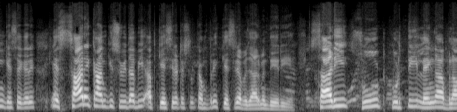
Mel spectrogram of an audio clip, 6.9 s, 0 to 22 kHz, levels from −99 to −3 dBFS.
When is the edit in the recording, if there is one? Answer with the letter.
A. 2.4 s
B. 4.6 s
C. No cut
B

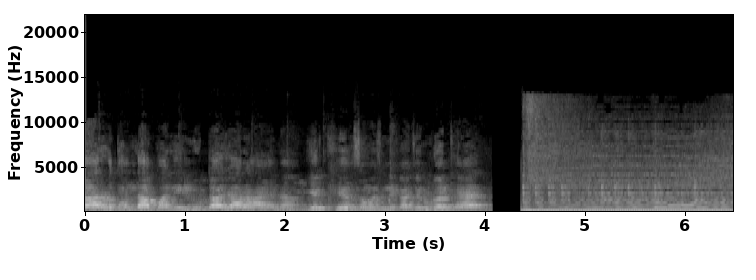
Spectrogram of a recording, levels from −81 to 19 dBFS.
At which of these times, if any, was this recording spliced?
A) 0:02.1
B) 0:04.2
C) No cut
B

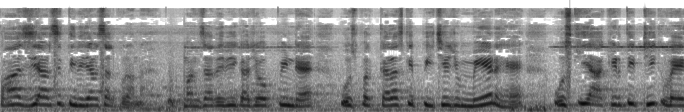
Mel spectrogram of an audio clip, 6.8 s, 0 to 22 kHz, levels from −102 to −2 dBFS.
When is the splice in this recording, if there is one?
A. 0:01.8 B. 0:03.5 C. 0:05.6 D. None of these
A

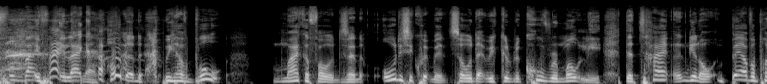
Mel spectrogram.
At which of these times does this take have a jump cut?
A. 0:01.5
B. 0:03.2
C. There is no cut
A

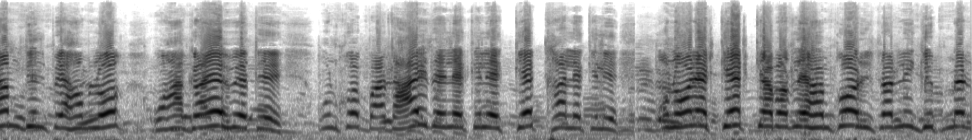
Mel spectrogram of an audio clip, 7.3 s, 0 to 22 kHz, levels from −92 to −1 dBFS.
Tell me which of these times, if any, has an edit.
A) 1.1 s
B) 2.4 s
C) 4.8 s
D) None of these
C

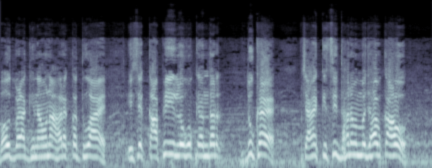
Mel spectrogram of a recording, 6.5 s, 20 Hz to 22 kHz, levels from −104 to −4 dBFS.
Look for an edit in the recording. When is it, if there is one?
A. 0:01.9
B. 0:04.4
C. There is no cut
C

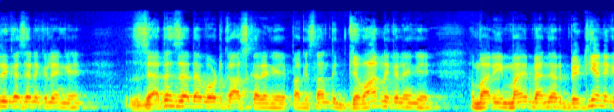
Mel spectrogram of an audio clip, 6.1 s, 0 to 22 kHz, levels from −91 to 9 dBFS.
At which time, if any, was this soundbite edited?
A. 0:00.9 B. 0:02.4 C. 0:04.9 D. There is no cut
D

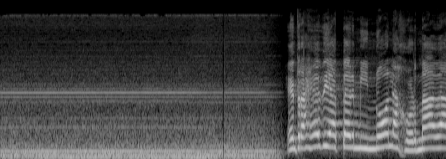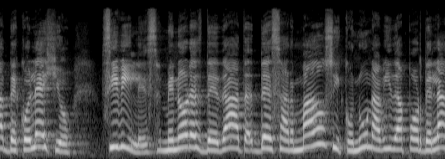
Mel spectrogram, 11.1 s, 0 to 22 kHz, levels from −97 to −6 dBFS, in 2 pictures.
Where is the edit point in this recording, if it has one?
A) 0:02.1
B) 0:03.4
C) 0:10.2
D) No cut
B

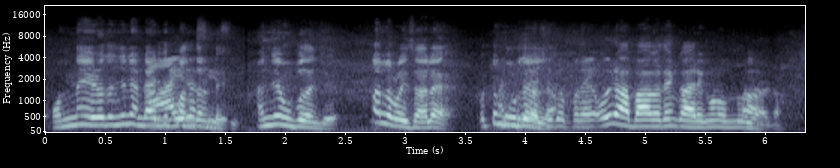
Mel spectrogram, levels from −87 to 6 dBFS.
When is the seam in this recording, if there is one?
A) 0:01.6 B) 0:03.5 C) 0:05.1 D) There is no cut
A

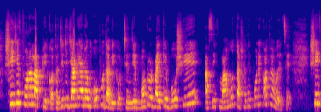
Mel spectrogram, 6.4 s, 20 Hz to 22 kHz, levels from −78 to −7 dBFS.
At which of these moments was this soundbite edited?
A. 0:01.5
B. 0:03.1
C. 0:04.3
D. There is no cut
D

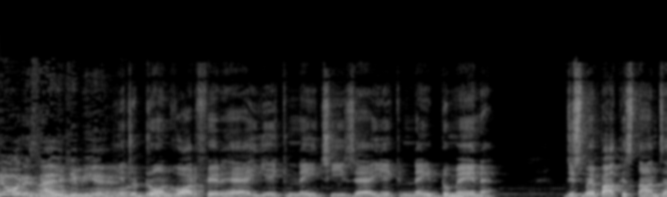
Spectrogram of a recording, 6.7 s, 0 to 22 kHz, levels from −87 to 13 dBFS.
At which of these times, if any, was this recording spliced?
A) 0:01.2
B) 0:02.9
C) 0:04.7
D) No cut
A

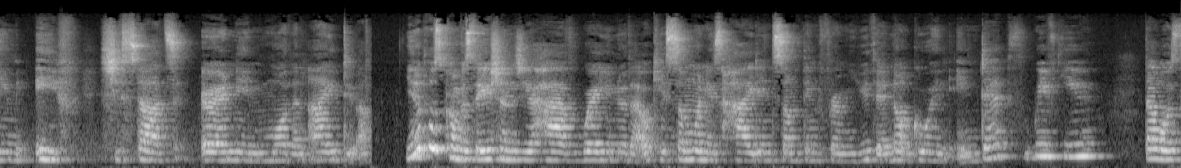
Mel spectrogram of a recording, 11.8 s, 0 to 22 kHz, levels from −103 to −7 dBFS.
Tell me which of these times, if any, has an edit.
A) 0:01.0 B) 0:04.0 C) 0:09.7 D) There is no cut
B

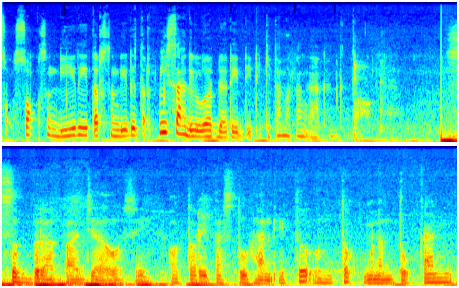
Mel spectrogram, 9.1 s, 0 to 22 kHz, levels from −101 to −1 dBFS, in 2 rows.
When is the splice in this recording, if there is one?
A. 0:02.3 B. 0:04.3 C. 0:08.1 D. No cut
B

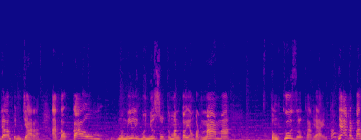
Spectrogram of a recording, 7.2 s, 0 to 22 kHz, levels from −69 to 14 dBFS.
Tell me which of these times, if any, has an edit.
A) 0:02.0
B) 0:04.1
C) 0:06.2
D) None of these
C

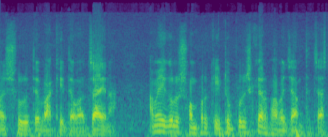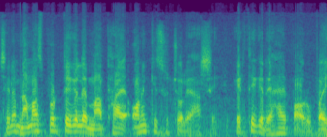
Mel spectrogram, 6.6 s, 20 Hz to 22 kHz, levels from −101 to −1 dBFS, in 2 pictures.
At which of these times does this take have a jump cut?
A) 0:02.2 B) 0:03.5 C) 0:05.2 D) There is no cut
B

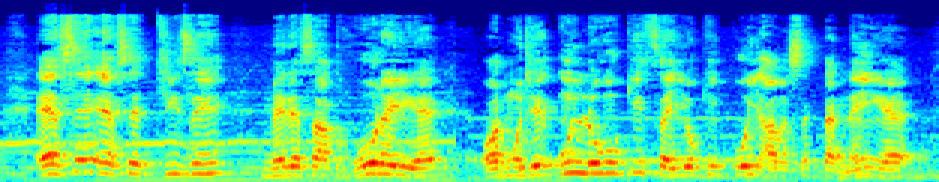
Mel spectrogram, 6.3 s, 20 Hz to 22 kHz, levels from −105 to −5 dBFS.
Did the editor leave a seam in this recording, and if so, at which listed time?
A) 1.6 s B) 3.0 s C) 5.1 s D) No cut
B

